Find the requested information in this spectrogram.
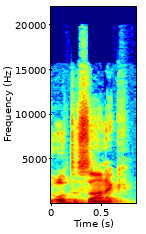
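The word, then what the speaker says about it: Otesánek: So, the name of the fairy tale is simply Otasanek. That's spelled Otesanek, Otasanek. It's one word, and you will see what Otasanek is.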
